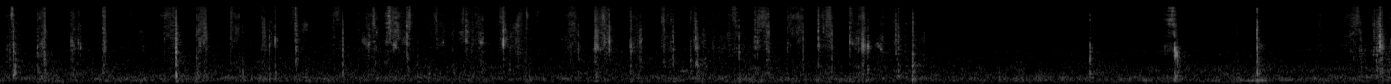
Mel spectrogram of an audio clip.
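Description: A tarot deck being shuffled by hand: a quick run of card snaps and slaps for about nine seconds, then a few separate taps of cards near the end.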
